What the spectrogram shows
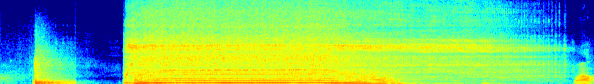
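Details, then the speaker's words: Ridgid shop vac after repair with home-machined parts and shims: the motor spins up to a steady, even high whine, holds it smoothly and winds down cleanly with no grinding or rattle; normal running. "i don't know what it sounded like before but that's what it sounds like now"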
